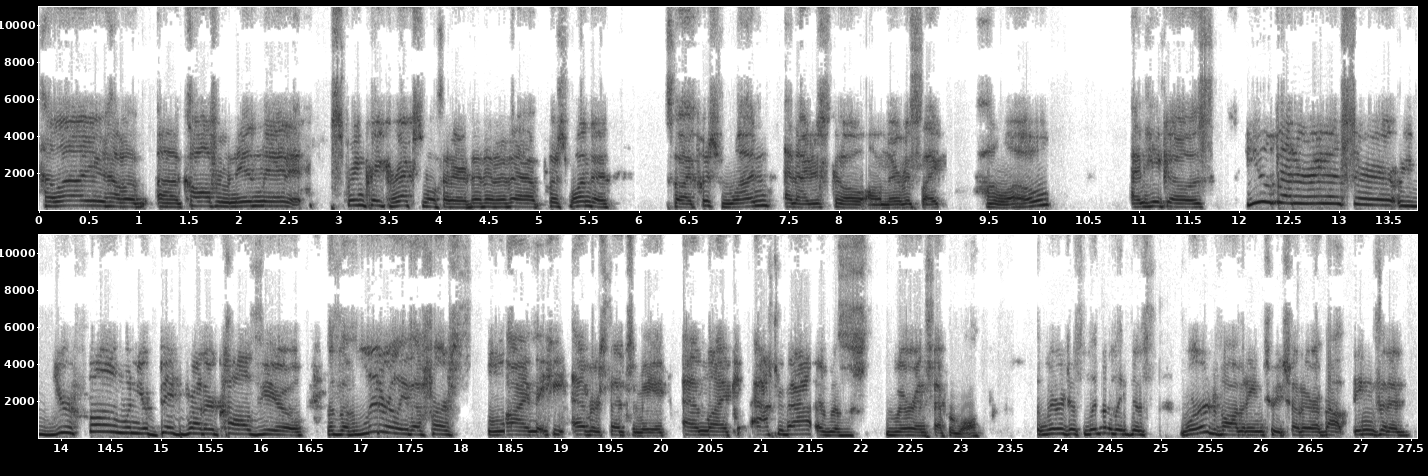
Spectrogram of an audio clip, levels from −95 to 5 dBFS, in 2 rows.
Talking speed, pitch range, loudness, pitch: 180 wpm, 190-255 Hz, -13 LUFS, 215 Hz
